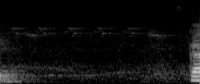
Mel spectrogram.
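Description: Quiet room tone with a faint hiss in a pause between a man's spoken sentences: his voice trails off at the start and comes back just before the end.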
